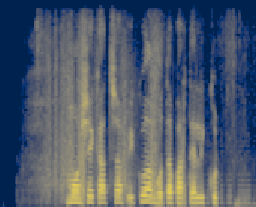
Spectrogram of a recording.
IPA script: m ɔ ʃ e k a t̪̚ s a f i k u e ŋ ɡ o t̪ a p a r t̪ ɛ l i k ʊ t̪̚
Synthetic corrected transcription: m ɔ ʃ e k a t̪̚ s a f i k u a ŋ ɡ o t̪ a p a r t̪ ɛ l i k ʊ t̪̚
